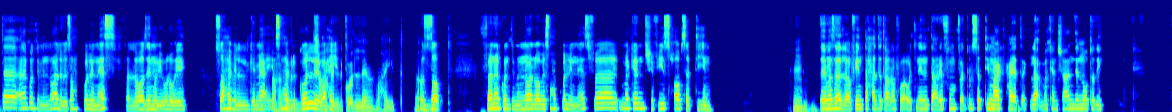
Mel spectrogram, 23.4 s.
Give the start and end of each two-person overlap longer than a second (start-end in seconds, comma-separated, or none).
5.4-6.8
